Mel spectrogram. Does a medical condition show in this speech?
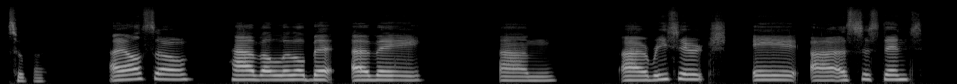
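Yes: cerebral palsy; diagnosed around one year, has had surgery; uses robotic walking device.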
